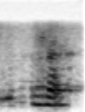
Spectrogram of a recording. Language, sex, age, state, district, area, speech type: Assamese, female, 18-30, Assam, Goalpara, urban, conversation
